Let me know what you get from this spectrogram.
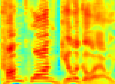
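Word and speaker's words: Kungkuan Giljegiljaw: power hitter especially on All-Star next we have Kung Kwan gilligalau yes that's how you pronounce his name I will say he might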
